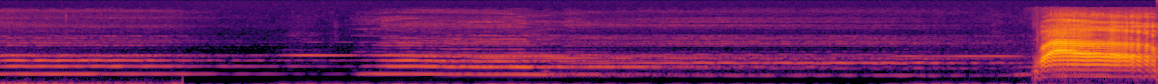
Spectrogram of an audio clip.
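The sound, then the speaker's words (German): A cat meows in a long, steady, drawn-out tone, then breaks into a sudden louder, higher yowl at the very end, with no voices around it. “Was hockt dieses Katzentier immer nur in ihrem Zimmer?”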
